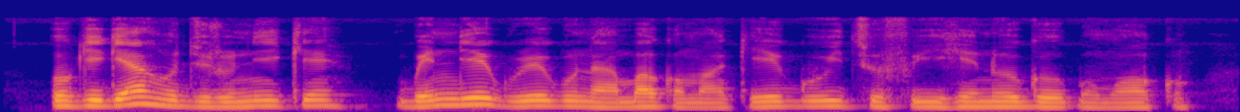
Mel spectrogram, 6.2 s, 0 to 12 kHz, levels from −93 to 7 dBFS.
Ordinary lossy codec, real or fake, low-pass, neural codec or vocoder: none; real; 7.2 kHz; none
